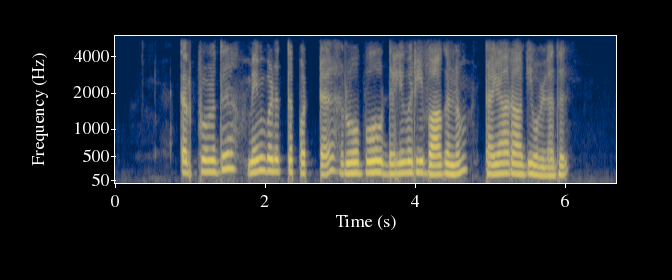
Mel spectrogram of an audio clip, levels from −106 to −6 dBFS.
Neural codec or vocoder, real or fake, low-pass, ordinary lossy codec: codec, 16 kHz in and 24 kHz out, 1.1 kbps, FireRedTTS-2 codec; fake; 5.4 kHz; Opus, 64 kbps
